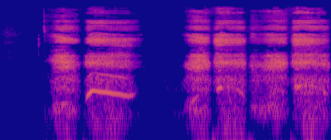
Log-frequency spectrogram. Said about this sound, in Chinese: 面对即将来临的高潮，姐姐的动作加大，喘息声越来越急促。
